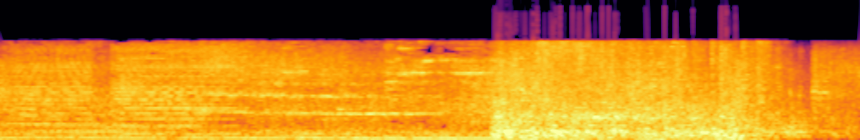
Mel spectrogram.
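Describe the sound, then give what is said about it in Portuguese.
A heavy truck rumbles and whines with a metallic grinding drone, then a larger truck slams into its middle and a sudden loud roaring burst erupts as it explodes, breaking its grate, sustaining for a couple of seconds before fading. “O caminhão que vocês estão, ele explode no meio, quebrando a grade que vocês estavam, porque outro caminhão maior bateu bem no meio dele.”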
